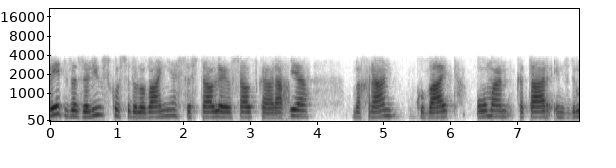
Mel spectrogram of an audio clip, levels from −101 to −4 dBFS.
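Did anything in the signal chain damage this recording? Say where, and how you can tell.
Yes. At the codec stage, the whole clip carries the G.729 codec sound. Everything sits in a narrow phone band of about 250 Hz to 3.6 kHz, and the speech is plainly rough and synthetic, which fits an 8 kbit/s G.729A encode rebuilding each frame from a filter and a few pulses.

At the network stage, there's VoIP packet loss concealed by the speech codec from 3.46 to 3.62 s. The decoder stretches its last pitch and filter into a buzzy tone or coloured noise that fades, covering about 130 ms of missing audio. That fits roughly 13 lost frames, and the speech stays weak briefly afterward.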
